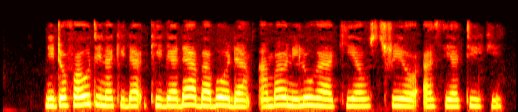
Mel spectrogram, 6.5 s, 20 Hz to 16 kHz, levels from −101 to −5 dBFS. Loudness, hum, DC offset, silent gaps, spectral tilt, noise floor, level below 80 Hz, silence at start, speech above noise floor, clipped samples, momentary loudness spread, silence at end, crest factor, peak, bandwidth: -18 LUFS; none; under 0.1%; none; -5.5 dB/octave; -74 dBFS; -60 dBFS; 0.55 s; 57 dB; under 0.1%; 11 LU; 0.2 s; 16 dB; -2 dBFS; 7.8 kHz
